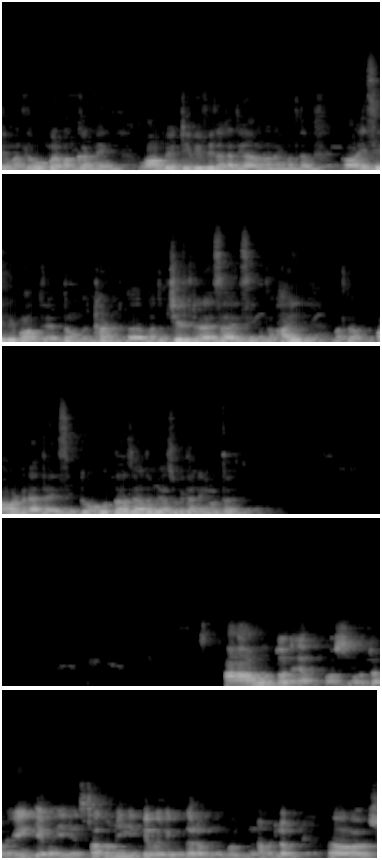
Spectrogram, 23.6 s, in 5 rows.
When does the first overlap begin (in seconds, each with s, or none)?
none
